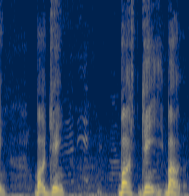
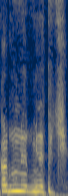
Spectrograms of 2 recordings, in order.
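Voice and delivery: slow and loud, every word pressed; slow insistence; 5 dB louder, slower than usual. Real, not acted. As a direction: lean on each word slowly and loudly. Drunk friend insisting.

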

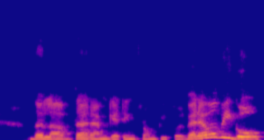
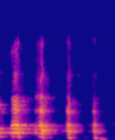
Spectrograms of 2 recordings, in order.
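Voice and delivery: high laugh; 9 semitones higher, 3 dB louder than usual. Retold or imitated. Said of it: "she said it in a very fun way".

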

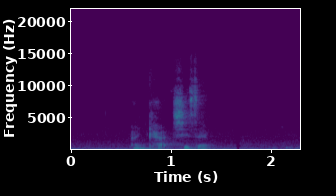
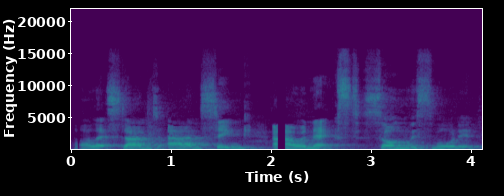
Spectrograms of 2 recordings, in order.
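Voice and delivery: normal talking voice

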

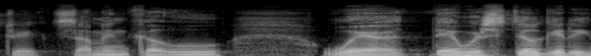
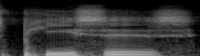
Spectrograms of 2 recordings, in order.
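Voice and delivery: ordinary talk, nothing marked

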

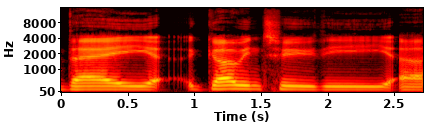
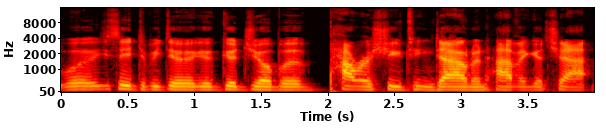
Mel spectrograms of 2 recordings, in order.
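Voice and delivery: normal talking voice

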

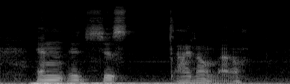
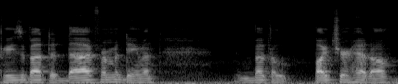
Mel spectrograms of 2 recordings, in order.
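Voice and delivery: ordinary delivery

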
